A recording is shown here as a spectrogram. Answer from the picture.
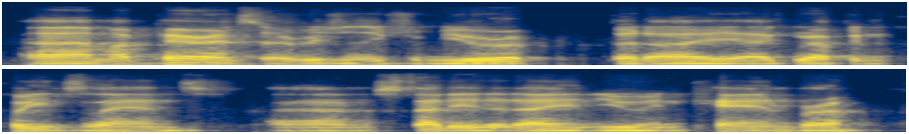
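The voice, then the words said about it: Australian accent. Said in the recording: “as you can tell from my accent, I was educated in Australia”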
